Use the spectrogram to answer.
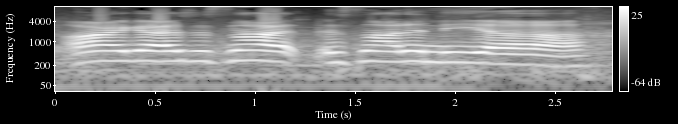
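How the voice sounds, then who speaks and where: A woman in her thirties talks in an unhurried, drawn-out way, with frequent groans and loud exclamations. She is recorded outdoors on a boat and a marina dock by a camera mic. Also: high voice, faint music behind. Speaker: vlog co-host, fishing competitor. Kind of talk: casual vlog chat.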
